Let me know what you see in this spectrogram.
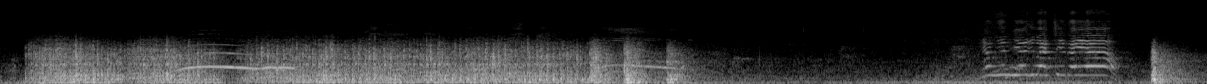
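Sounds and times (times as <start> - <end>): fireworks bangs and crackles: 0.0 - 9.4, 11.4 - 12.0
firework whistles: 0.2 - 6.9
loud firework bang: 0.2 - 7.2, 11.5 - 12.0.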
